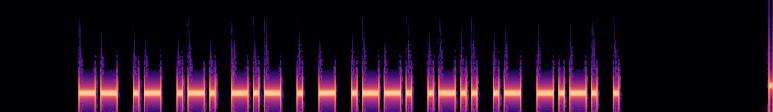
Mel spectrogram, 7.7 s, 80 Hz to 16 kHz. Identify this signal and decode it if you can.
Morse code, heard as a keyed tone, about 22 wpm, 700 Hz. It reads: MARKETPLACE
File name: practice / 22wpm / Eleven Letter Words - 22wpm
